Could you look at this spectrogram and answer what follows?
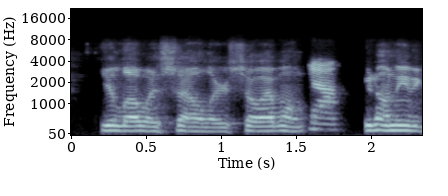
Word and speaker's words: Ulloa: So that's why I decided, and it's pronounced Ulloa. The double L is pronounced as a Y, so it's Ulloa.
